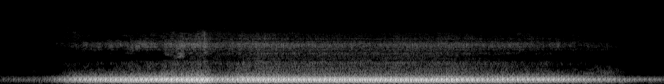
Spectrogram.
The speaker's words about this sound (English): Hiring a car, Clark Kent heads out at once on the dusty road to San Miguel, 50 miles away.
